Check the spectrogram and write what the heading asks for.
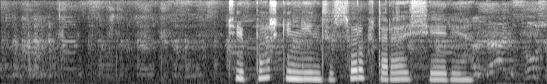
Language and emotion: Russian, neutral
